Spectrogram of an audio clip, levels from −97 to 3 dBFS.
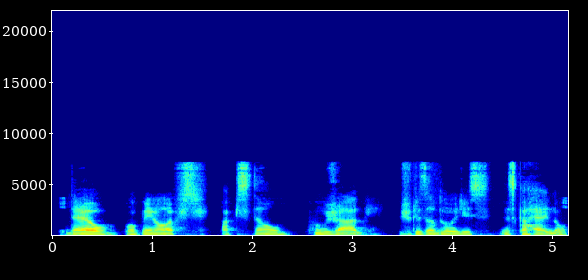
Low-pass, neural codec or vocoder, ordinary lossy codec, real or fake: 7.2 kHz; codec, 24 kHz, 0.9 kbps, WavTokenizer, medium music audio release; MP3, 48 kbps; fake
